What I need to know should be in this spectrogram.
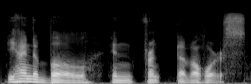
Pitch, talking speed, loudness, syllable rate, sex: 95 Hz, 190 wpm, -17 LUFS, 4.8 syllables/s, male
